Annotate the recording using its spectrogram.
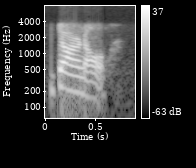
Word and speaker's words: Darnall: And then is it Darnall Army Community Hospital or Darnall? How is that pronounced? – Darnall. – Darnall. Okay. – All right. Like darn it.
